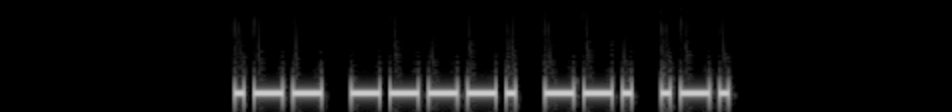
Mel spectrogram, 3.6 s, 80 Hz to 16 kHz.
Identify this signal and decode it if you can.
Morse code, heard as a keyed tone, about 32 wpm, 700 Hz. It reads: W9GR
